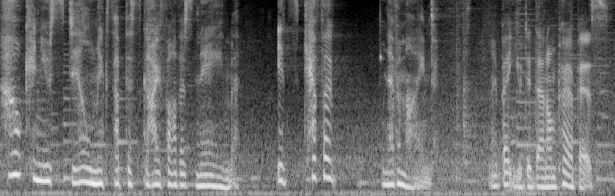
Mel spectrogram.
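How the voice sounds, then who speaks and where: A woman's voice: on the low side, expressive, measured pace. A woman voicing a cold, shrewd demigod noblewoman in a video game, formal, commanding and dryly sardonic. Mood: stern, suspicious. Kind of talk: dramatic game character voice acting. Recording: music under the voice.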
